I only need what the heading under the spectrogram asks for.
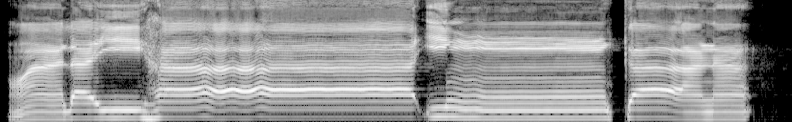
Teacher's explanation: Ha yang bertanda layar panjangkan 5 harokat. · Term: mad jaiz mumfasil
